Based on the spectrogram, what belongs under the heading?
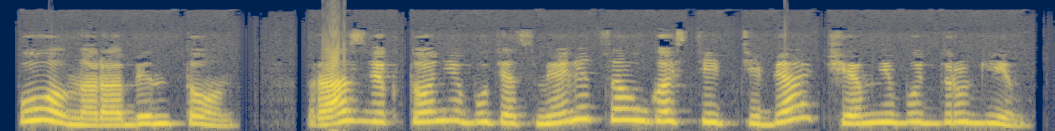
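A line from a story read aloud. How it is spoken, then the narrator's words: Laughing. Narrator (Russian): Рассмеялась Лесса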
